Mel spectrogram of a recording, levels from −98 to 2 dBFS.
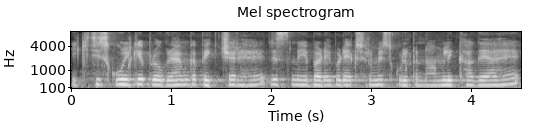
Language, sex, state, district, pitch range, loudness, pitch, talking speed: Hindi, female, Haryana, Charkhi Dadri, 200-215 Hz, -16 LUFS, 205 Hz, 240 wpm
